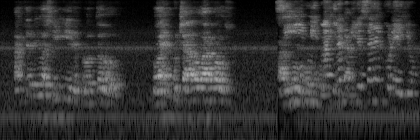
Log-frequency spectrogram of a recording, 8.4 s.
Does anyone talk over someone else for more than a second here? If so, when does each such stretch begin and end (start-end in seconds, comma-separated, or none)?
5.5-7.1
